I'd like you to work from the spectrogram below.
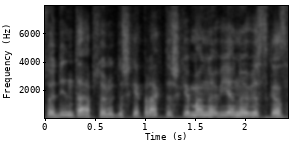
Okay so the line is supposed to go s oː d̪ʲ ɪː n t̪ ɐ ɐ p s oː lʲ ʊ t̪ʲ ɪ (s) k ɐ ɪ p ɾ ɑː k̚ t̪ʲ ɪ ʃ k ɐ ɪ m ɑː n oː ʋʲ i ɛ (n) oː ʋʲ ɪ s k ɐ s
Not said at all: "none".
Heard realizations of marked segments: ʃ, n

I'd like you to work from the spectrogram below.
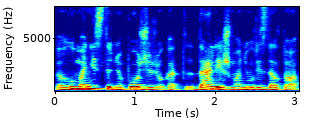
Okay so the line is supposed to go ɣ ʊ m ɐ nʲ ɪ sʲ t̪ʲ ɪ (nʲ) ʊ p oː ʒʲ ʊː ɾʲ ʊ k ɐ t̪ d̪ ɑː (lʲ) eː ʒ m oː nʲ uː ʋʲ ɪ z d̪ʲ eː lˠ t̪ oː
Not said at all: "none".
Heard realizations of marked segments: nʲ, lʲ

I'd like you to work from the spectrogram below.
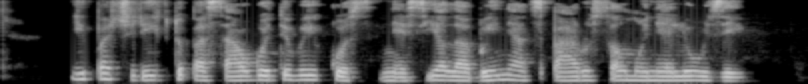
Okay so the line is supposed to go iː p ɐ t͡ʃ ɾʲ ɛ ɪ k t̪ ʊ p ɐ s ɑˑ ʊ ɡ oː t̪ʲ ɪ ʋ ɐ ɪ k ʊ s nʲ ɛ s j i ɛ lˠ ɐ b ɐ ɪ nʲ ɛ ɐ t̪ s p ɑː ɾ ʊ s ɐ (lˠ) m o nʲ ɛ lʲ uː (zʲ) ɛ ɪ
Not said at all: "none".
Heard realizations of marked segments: lˠ, zʲ

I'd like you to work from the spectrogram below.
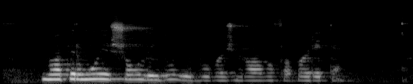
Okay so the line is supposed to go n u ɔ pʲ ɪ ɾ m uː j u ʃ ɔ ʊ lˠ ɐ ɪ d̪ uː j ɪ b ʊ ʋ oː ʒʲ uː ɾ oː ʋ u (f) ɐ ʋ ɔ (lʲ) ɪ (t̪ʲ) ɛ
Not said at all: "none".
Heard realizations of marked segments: f, ɾʲ, t̪ʲ

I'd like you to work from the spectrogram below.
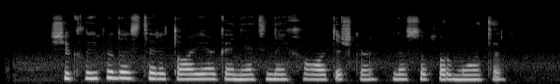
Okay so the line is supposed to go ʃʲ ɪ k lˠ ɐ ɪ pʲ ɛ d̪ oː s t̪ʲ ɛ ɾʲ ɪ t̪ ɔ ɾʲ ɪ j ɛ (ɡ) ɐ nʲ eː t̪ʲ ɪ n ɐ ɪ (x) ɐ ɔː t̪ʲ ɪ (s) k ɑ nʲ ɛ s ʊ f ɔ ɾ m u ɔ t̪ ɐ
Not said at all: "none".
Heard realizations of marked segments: ɡ, x, ʃ

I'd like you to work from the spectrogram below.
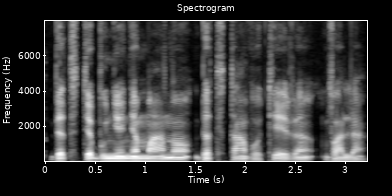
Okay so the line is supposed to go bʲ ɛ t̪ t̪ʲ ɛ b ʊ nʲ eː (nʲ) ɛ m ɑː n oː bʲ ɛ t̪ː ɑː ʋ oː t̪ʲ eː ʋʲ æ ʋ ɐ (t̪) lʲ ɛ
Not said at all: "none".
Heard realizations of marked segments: nʲ, none

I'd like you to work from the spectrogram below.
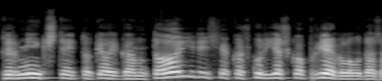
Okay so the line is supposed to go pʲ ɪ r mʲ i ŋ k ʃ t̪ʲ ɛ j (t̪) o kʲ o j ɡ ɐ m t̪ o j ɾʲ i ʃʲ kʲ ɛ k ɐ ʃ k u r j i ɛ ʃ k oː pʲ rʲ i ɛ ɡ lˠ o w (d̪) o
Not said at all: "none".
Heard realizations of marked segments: t̪, d̪

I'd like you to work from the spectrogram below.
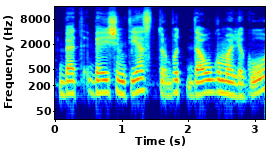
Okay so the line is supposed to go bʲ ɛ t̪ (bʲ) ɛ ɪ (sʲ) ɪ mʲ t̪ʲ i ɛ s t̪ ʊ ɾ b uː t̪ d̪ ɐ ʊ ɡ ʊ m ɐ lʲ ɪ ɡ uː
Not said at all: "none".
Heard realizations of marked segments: bʲ, ʃʲ

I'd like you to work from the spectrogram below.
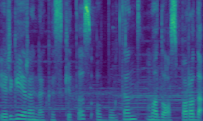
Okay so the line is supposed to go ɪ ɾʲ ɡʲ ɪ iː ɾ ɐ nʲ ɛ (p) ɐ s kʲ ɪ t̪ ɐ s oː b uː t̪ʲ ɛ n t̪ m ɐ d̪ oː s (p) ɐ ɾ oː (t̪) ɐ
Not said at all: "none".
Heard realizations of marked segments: k, p, d̪

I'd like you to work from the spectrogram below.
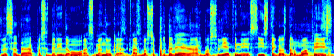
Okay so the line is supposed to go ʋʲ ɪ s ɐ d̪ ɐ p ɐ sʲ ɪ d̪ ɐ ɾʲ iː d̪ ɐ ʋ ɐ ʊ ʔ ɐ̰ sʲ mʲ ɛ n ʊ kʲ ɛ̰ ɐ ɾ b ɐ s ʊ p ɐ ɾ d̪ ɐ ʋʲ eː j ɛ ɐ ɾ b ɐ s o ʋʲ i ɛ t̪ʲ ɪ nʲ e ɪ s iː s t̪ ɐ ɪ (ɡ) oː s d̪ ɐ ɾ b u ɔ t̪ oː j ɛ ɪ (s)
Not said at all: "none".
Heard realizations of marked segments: ɡ, s

